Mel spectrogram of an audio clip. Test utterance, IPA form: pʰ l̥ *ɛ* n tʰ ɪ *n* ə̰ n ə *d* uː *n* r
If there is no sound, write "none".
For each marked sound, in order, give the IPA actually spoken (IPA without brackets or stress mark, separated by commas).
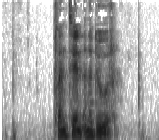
ɛ, n, d, none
